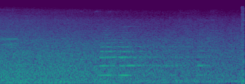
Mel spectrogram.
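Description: Steady city street traffic noise with a brief, single car horn toot about a second in.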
